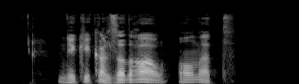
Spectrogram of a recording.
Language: Breton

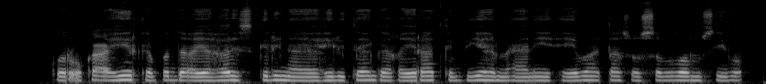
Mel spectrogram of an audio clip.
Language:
Somali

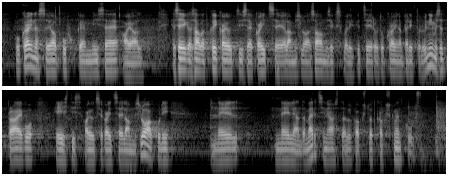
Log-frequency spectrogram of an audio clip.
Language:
Estonian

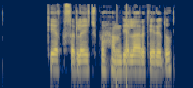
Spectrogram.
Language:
Pashto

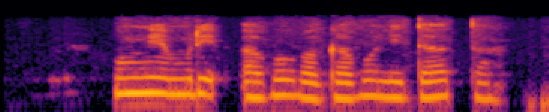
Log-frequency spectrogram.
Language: Kinyarwanda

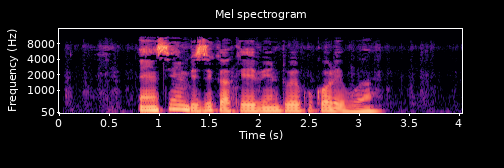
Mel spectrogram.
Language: Ganda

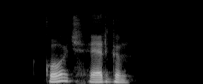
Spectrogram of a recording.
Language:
Mari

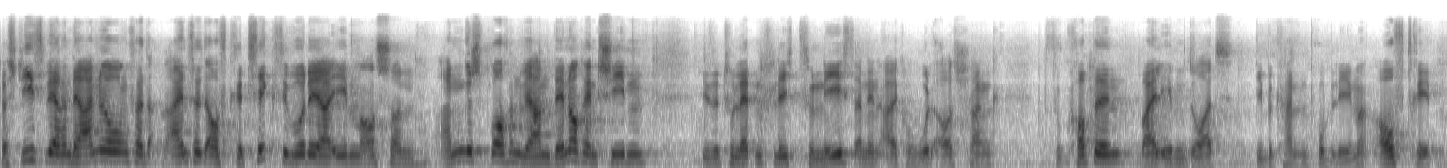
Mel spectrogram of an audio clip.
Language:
German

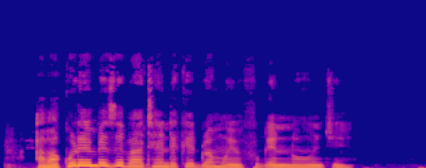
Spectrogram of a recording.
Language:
Ganda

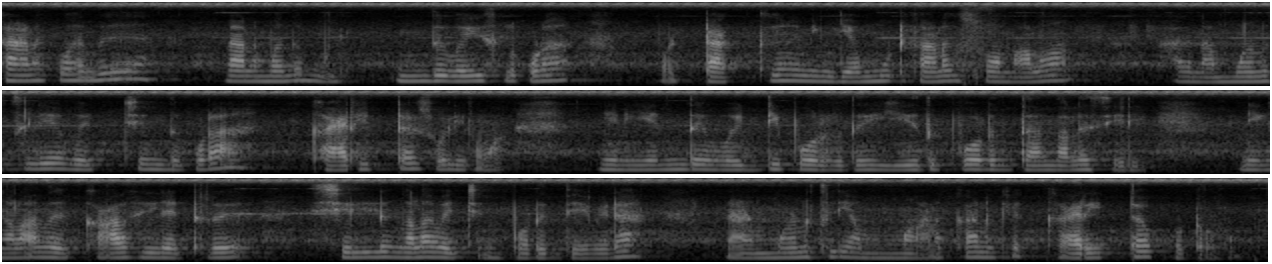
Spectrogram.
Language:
Tamil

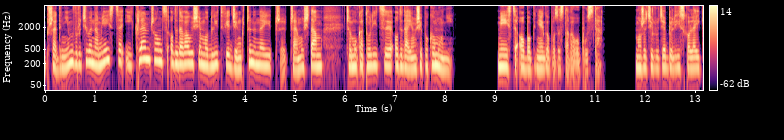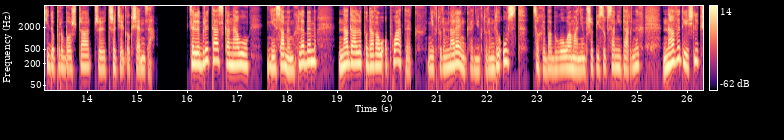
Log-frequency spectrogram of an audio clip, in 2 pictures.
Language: Polish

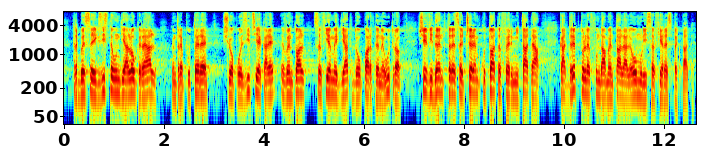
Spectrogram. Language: Romanian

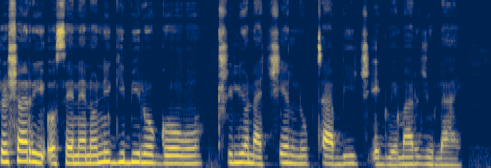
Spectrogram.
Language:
Luo (Kenya and Tanzania)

